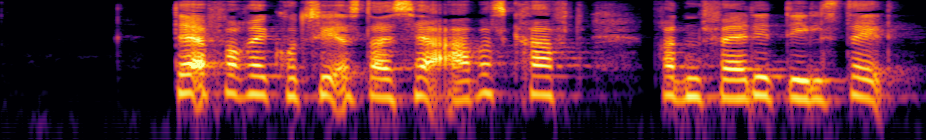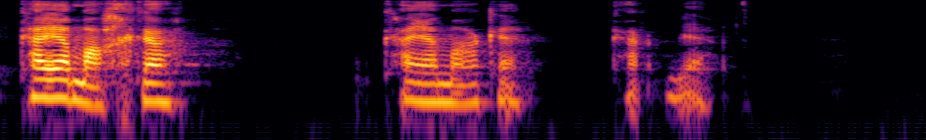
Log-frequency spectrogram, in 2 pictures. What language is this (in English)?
Danish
